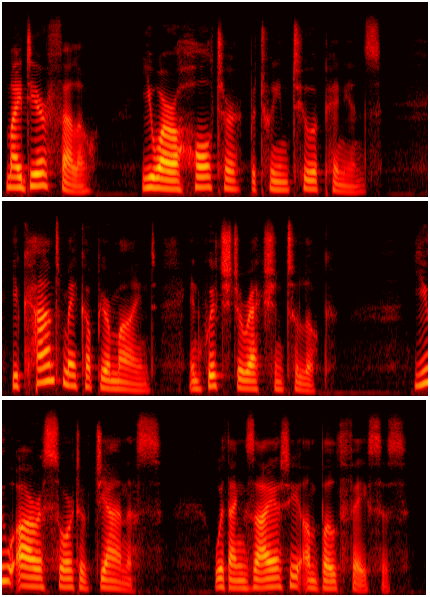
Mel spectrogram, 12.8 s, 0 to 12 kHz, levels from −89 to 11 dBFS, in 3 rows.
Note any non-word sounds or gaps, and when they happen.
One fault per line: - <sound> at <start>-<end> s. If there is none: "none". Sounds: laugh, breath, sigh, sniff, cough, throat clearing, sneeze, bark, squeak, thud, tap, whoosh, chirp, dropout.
none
